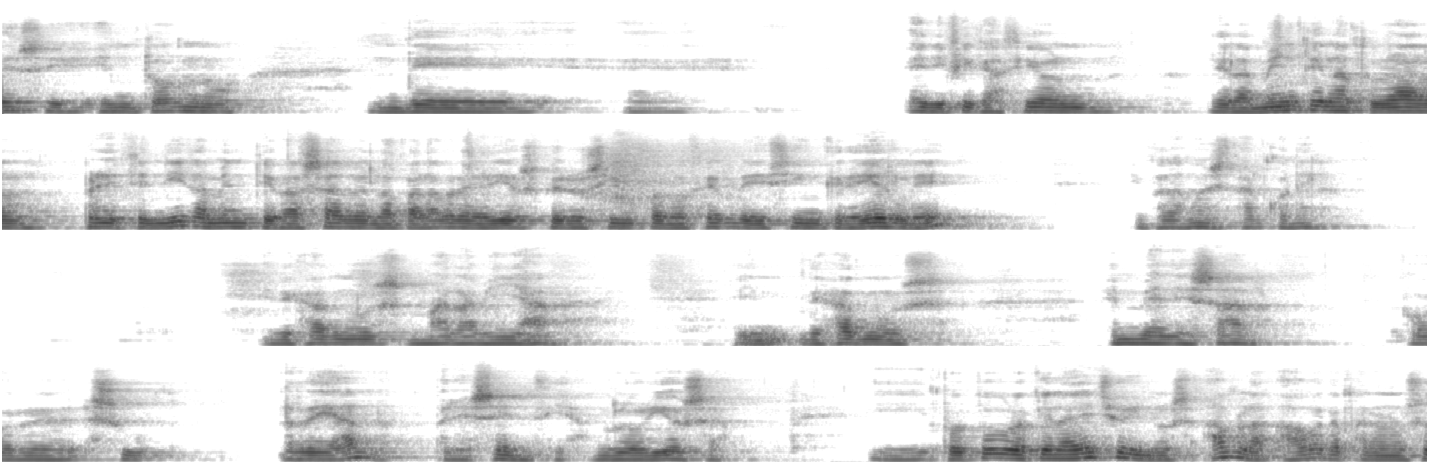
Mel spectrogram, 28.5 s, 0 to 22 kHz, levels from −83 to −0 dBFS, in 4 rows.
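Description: Nothing in the audio stood out as a technical fault.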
